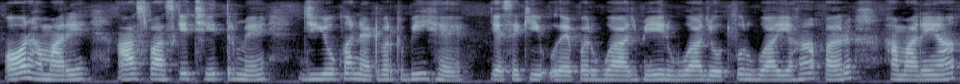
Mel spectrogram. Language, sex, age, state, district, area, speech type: Hindi, female, 45-60, Rajasthan, Jaipur, urban, spontaneous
